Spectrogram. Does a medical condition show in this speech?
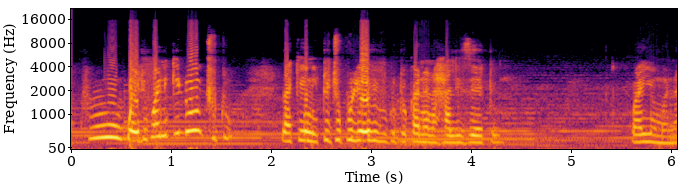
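No.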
